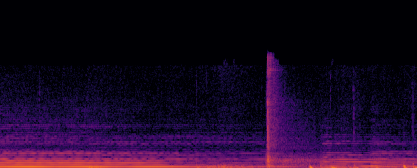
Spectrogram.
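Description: Live band music: a held chord dies away over the first two seconds, then quieter, sparser notes follow, with a single sharp click a little after halfway.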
